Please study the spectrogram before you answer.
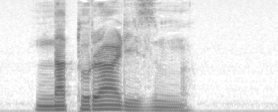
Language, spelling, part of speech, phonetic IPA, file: Polish, naturalizm, noun, [ˌnatuˈralʲism̥], Pl-naturalizm.ogg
